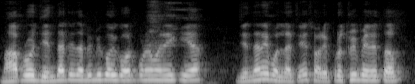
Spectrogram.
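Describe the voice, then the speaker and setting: A man preaching a devotional story in a relaxed, conversational way, with digressions and hmm fillers. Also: high voice, racing, narrow, tinny audio.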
